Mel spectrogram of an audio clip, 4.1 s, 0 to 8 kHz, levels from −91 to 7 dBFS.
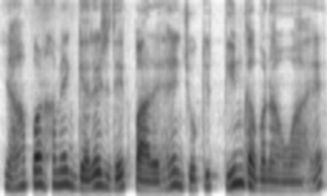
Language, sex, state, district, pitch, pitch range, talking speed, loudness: Hindi, male, Meghalaya, West Garo Hills, 170 Hz, 145-195 Hz, 220 wpm, -18 LUFS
